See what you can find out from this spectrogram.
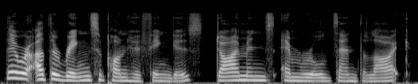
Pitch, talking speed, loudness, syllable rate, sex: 180 Hz, 160 wpm, -18 LUFS, 5.2 syllables/s, female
